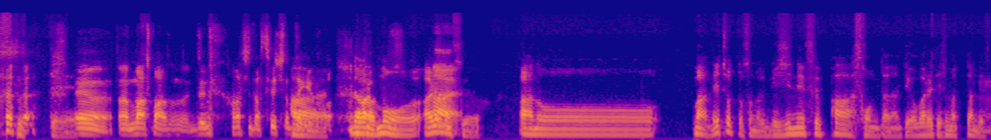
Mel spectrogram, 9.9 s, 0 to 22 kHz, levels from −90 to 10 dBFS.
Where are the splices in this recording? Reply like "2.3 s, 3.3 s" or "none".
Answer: none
